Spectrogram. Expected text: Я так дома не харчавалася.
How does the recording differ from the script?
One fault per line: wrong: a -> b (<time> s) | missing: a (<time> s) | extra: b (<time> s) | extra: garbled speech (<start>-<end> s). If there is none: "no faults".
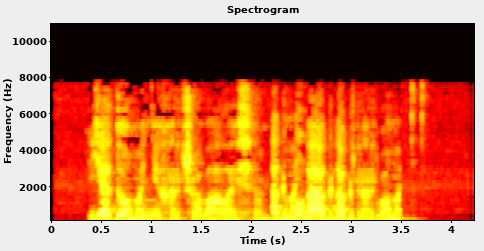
missing: так (0.6 s)
extra: garbled speech (2.2-3.5 s)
